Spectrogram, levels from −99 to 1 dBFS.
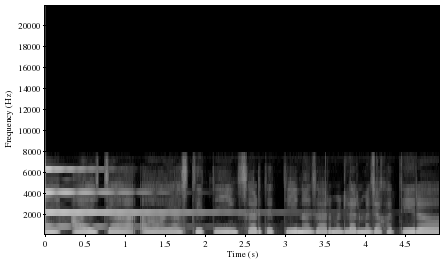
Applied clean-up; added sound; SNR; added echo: none; Bell; 2 dB; none.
